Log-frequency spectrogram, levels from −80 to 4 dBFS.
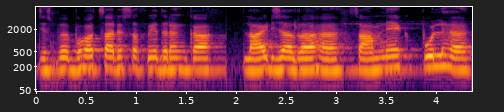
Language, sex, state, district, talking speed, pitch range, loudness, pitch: Hindi, male, Jharkhand, Garhwa, 190 wpm, 170-185 Hz, -15 LUFS, 175 Hz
